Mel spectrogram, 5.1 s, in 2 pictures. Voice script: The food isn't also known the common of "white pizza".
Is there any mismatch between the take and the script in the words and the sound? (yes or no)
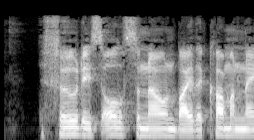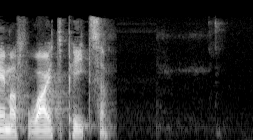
yes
